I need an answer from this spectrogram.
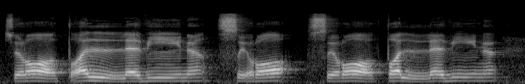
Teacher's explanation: So sirata al-ladhina, lam has a shadda. Okay, when lam has a shadda, we're going to hold the lam.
